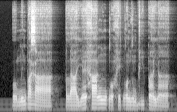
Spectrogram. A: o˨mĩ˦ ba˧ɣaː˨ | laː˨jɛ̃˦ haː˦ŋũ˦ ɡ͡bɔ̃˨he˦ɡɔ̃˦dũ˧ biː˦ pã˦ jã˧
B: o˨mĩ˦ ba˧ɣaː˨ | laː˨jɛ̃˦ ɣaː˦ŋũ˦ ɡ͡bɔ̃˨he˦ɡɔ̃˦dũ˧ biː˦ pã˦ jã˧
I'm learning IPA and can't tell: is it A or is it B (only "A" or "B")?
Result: A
